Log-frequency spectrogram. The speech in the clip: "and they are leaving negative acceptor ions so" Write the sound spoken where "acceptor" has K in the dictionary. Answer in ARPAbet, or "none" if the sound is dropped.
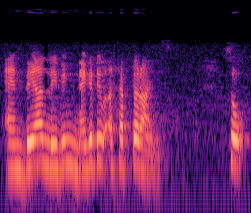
none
